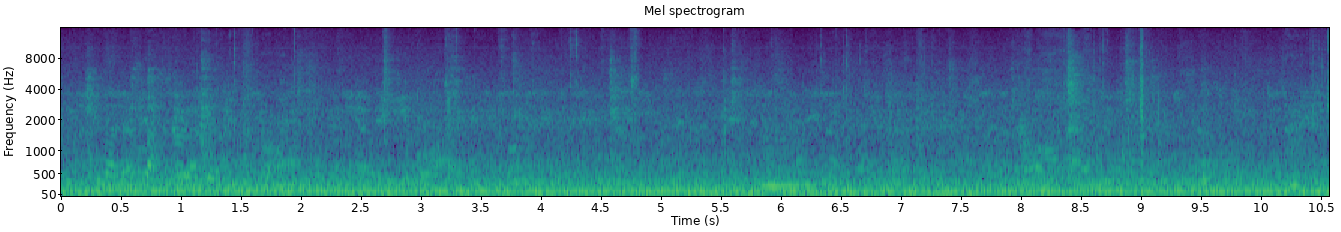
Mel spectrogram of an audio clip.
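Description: Restaurant dining-room ambience: a steady low hum, with background voices and occasional short clicks like plates and utensils.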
